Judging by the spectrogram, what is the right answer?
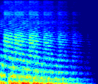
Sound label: Noiz; Sonic Foundry (Sony Creative Software); Esoterik Beatz; Warsaw FX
